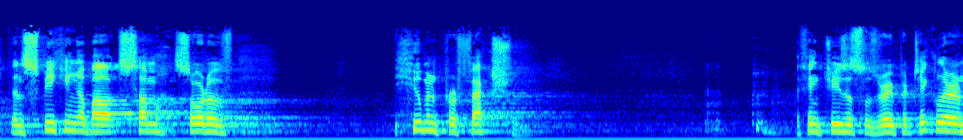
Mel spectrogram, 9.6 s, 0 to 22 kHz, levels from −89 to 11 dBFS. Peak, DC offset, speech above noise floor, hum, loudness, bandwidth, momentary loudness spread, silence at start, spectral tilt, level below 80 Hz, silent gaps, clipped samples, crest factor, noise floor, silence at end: -10 dBFS; under 0.1%; 39 dB; none; -30 LUFS; 11.5 kHz; 15 LU; 0.1 s; -3.5 dB/octave; -80 dBFS; none; under 0.1%; 24 dB; -68 dBFS; 0 s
